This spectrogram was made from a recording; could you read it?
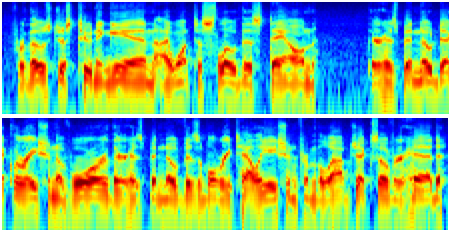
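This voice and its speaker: Low-voiced, grave emergency radio broadcaster, acted by a man. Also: flat delivery, fairly bright tone, dry recording. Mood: grave, controlled. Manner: solemn, deliberate, clipped short sentences. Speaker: radio news host. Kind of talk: scripted emergency broadcast narration.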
